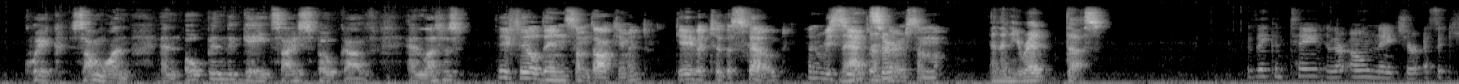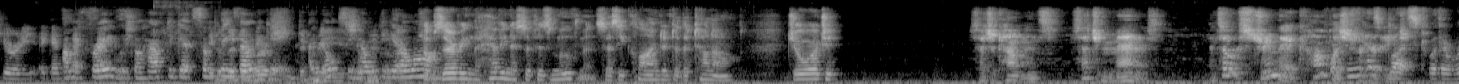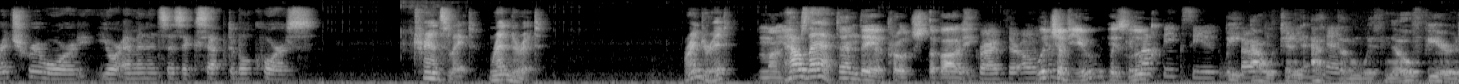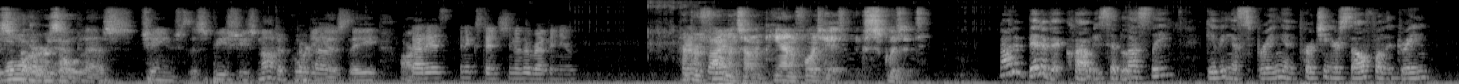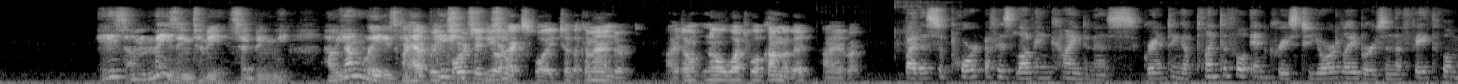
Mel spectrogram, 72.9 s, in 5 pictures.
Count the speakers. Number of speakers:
9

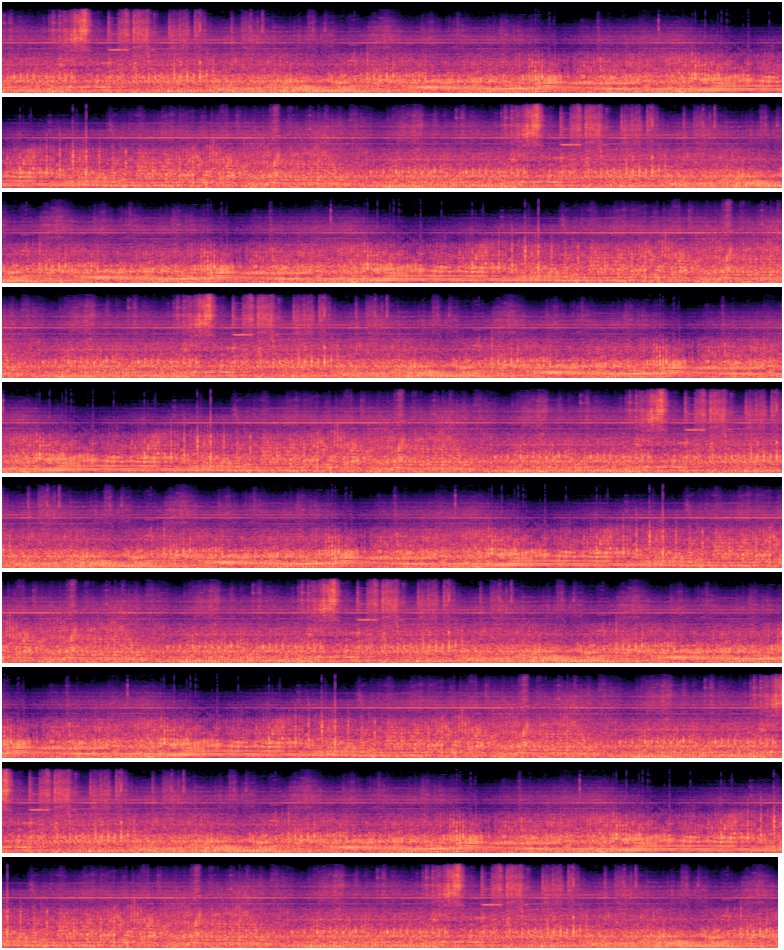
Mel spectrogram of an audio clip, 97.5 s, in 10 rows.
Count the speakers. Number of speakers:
0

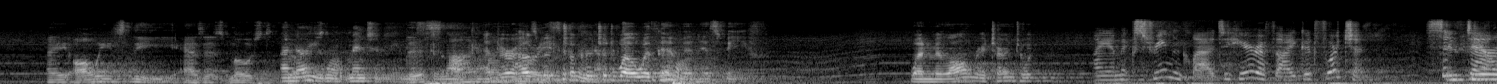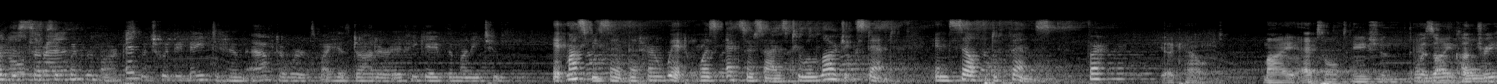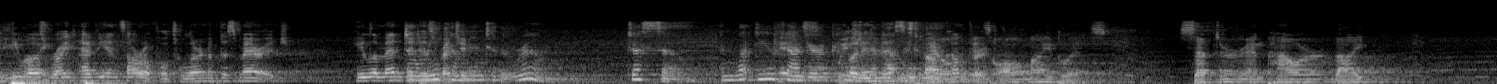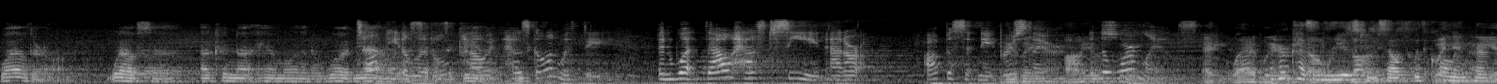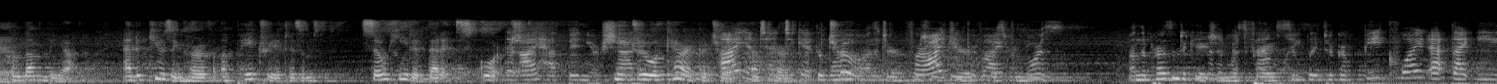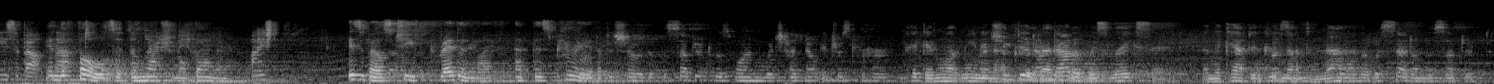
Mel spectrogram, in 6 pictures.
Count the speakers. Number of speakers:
6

